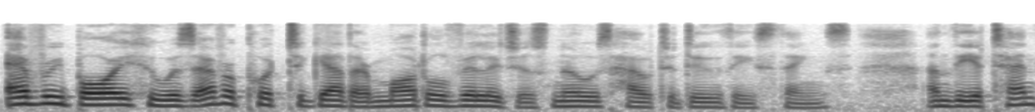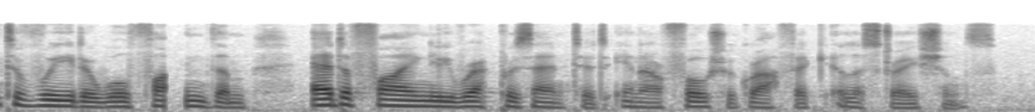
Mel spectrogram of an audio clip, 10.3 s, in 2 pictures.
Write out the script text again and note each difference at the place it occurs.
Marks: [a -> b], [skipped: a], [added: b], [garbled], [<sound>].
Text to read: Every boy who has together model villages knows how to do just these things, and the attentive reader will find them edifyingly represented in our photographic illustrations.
Every boy who has [added: ever put] together model villages knows how to do [skipped: just] these things, and the attentive reader will find [dropout] them edifyingly represented in our photographic illustrations.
